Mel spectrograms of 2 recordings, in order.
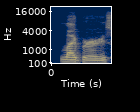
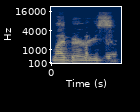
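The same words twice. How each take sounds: First: It is said in a general American accent. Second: It is said in a Pennsylvania accent.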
